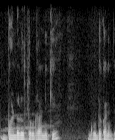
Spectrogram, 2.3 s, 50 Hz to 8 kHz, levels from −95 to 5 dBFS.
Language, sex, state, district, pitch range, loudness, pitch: Telugu, male, Andhra Pradesh, Srikakulam, 110-125 Hz, -17 LUFS, 115 Hz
